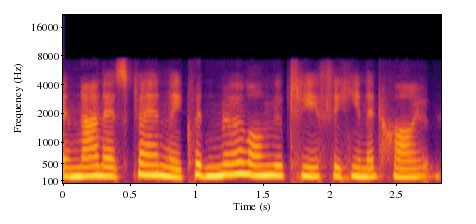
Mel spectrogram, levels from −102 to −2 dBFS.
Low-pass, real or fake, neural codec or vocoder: 7.2 kHz; fake; codec, 16 kHz, 0.5 kbps, FreqCodec, larger model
